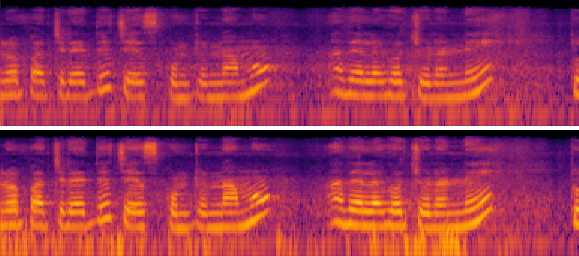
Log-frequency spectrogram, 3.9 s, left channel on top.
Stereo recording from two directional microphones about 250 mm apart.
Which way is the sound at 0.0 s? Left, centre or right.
Centre.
